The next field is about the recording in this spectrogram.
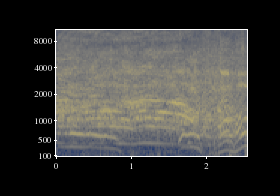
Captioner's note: Luger screams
